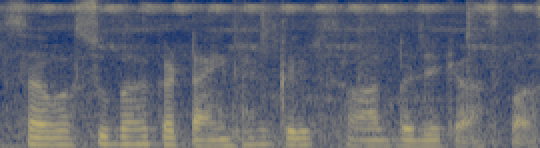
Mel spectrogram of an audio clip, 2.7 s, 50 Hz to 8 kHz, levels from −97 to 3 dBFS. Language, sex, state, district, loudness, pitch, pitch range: Hindi, male, Uttar Pradesh, Etah, -31 LUFS, 130 Hz, 115-140 Hz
